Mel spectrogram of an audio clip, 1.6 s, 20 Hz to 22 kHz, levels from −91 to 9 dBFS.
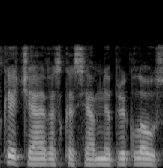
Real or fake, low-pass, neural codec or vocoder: real; 7.2 kHz; none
